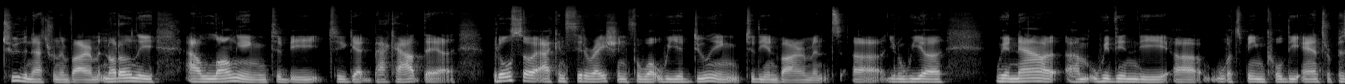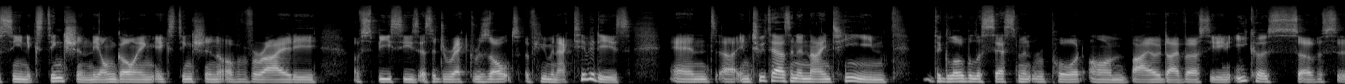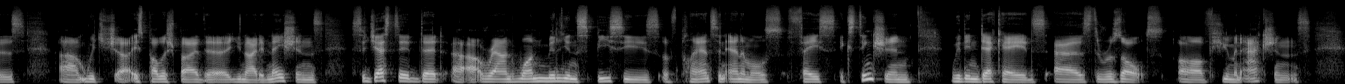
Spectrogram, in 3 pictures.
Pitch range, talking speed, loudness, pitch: 115-130 Hz, 155 wpm, -24 LUFS, 125 Hz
